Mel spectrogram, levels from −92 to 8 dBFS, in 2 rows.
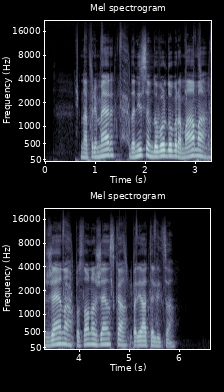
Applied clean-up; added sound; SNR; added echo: neural mask model DeepFilterNet 3.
